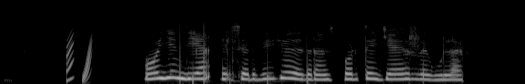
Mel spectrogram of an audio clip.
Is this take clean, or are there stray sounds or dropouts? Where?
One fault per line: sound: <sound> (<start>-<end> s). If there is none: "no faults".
sound: chirp (0.7-0.9 s)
